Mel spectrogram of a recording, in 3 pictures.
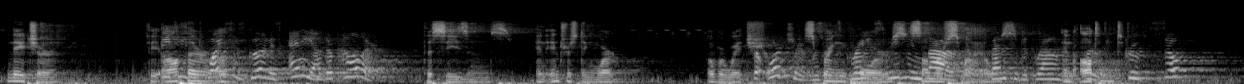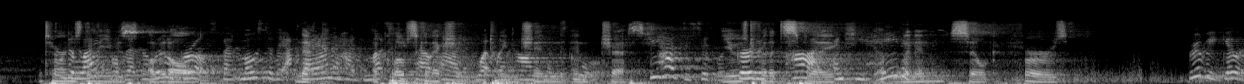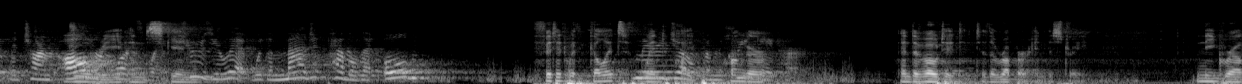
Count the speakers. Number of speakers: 2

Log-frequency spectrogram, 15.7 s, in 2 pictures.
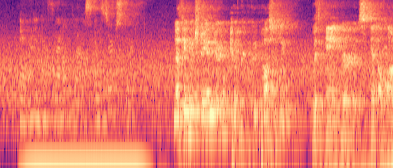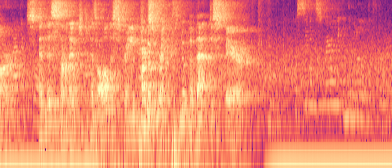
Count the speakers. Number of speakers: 3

